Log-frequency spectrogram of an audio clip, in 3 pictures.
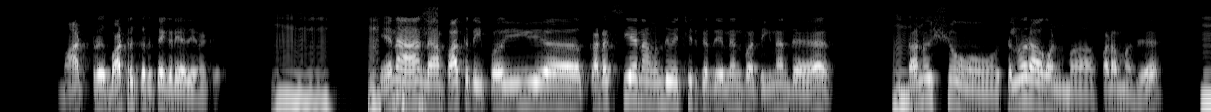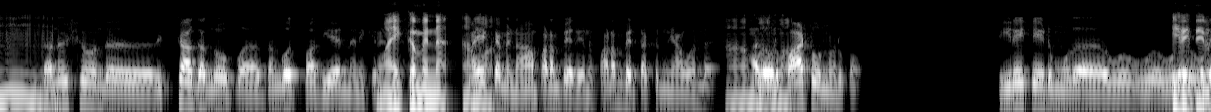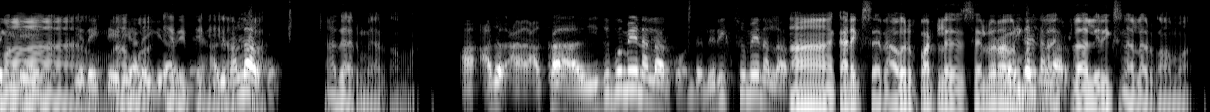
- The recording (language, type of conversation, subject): Tamil, podcast, நீங்கள் சேர்ந்து உருவாக்கிய பாடல்பட்டியலில் இருந்து உங்களுக்கு மறக்க முடியாத ஒரு நினைவைக் கூறுவீர்களா?
- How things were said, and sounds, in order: laugh; other noise; drawn out: "ம்"; drawn out: "தெரிமா?"; tsk; in English: "லிரிக்ஸூமே"; tsk; in English: "ஆக்சுவல லிரிக்ஸ்"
